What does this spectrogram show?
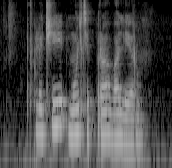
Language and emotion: Russian, neutral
